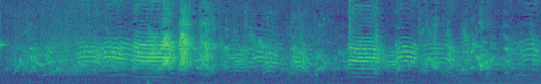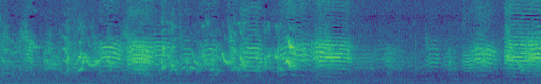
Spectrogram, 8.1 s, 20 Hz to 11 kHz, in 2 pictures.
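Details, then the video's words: Young canaries, 2015, singing a continuous rapid warble of repeated trills and chirps, several birds overlapping, with brief wing flutters and a low steady hum behind. "Kanarien Vögel (Jung) 2015"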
